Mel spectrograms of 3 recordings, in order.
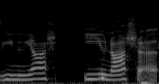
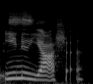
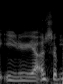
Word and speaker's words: Inuyasha: And in addition to that, pronunciation of character names, like I'm the one that thought that Inuyasha's name was Iyunasha.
